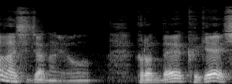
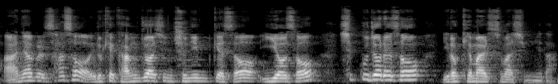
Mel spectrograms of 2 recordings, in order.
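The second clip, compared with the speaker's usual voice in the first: usual speaking voice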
